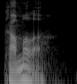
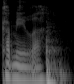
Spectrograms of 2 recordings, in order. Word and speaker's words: Kamala: Oh, wow. Kamala. – Not Camila. – Kamala. That's what I said.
